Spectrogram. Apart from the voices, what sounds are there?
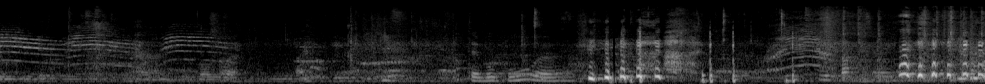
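cat meowing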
